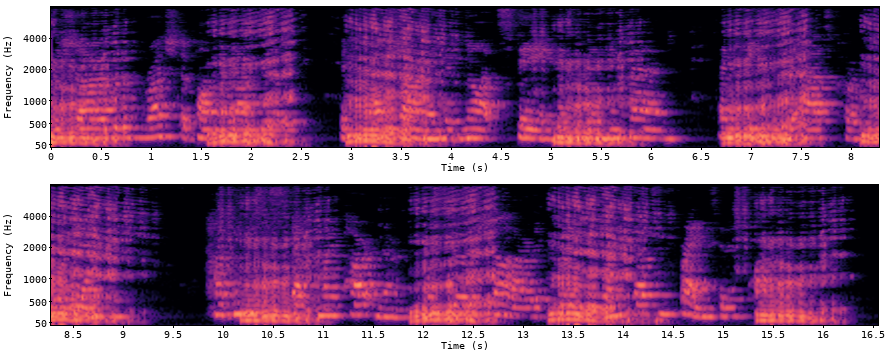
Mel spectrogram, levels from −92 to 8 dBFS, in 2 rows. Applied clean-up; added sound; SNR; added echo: classical method WPE with log-MMSE.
